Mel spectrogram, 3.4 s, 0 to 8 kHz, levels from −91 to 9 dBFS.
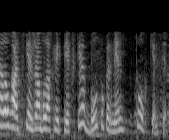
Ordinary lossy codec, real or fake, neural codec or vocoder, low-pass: AAC, 16 kbps; real; none; 7.2 kHz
